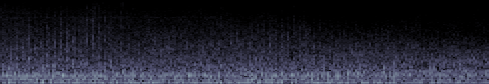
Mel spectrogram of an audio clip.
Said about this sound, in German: Oh, da ist ein Heli.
